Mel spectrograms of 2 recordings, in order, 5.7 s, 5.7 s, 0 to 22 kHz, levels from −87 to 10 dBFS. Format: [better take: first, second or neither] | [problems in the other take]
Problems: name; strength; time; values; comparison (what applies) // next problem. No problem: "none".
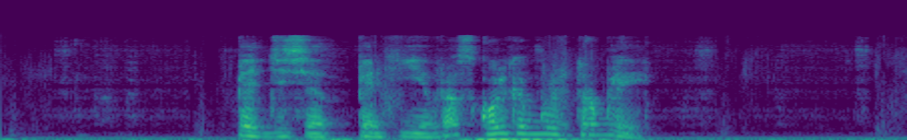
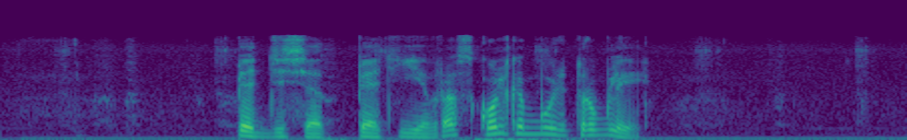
second | noise reduction (neural separator model SepFormer DNS4)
